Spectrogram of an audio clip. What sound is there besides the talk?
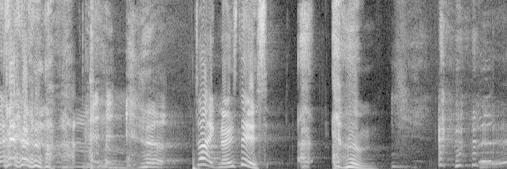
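coughing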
